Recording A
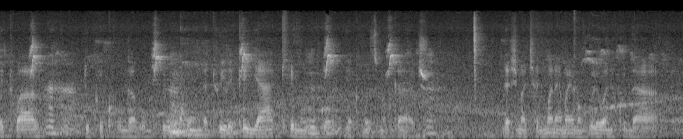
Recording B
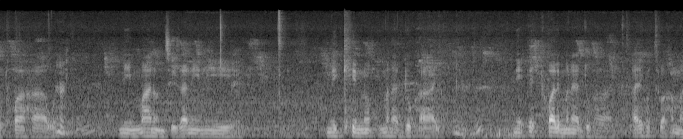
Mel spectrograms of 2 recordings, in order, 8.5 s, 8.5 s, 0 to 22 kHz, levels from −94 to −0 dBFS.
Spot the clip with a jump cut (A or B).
B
